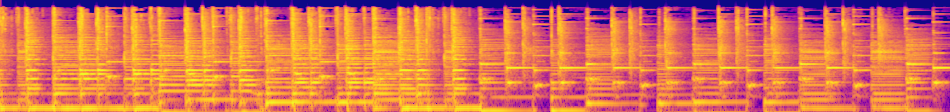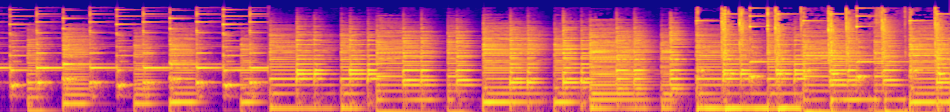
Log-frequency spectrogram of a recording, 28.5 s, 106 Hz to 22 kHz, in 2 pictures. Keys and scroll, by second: 10.2 KP_2, 10.5 KP_0, 11.0 Return, 13.3 Escape, 18.1 Escape.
